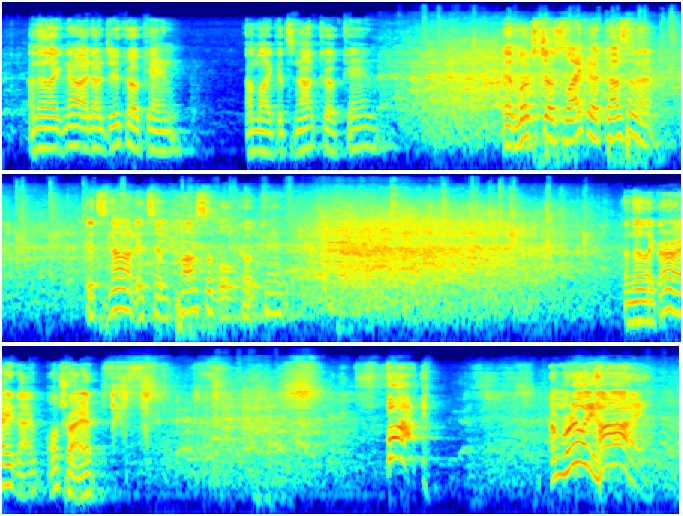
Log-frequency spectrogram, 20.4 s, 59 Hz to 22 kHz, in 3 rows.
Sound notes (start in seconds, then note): 4.0 audience laughing; 10.0 audience laughing; 16.3 Nick imitates sniffing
